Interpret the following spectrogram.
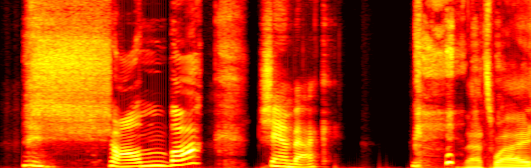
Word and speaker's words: Schambach: And make sure you get the last name pronunciation right, too. Oh, F. Schambach? Schambach. That's why I said to figure it out. Schambach.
